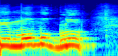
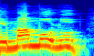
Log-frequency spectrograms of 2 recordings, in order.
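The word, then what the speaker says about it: İmamoğlu: A, aliás, o regime do Erdogan prendeu até o prefeito de Istambul, o Imomoglu. Falei sobre isso, aliás, não se pronuncia o G, né? e é Imamolu, eh eh que é o principal opositor do país.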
